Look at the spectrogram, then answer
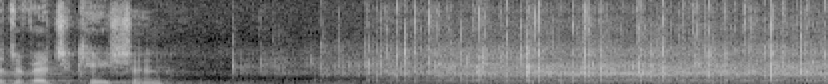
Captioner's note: applause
